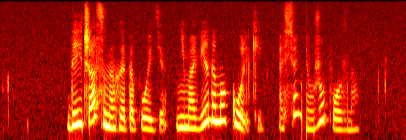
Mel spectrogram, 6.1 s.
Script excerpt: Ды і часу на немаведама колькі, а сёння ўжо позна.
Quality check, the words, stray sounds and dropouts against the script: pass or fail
fail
